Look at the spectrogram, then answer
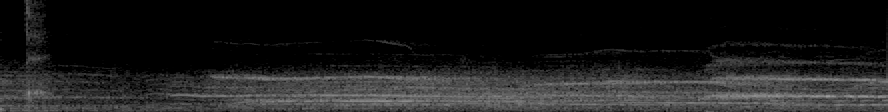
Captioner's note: audience cheering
